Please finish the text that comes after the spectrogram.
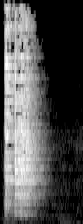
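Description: A spiced brew with bay leaves and cloves is poured through a sieve into a pot of water and apple pieces: a brief, bright splashing rush with a faint metallic edge that quickly fades to a low trickle, with no talking.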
